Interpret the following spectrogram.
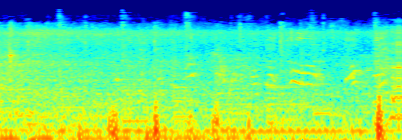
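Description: Scattered clicks and clinks of shellfish shells against steel bowls as people eat with their hands, with a sharper clink near the end, over low voices and faint background music.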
